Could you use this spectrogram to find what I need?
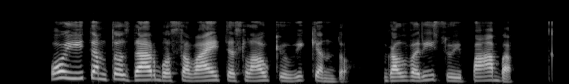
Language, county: Lithuanian, Klaipėda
